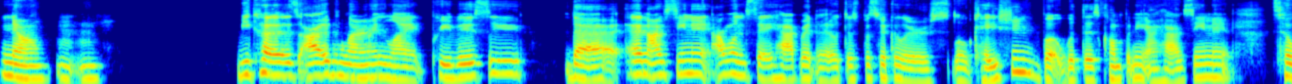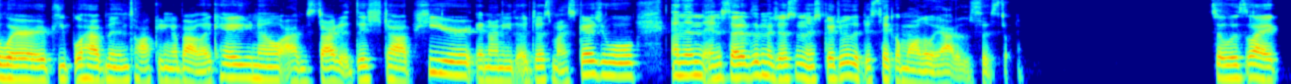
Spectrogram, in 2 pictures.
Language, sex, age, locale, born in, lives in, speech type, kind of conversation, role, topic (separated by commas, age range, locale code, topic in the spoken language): English, female, 30-34, en-US, United States, United States, conversation, advice, user, How can I position myself for a promotion at work?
